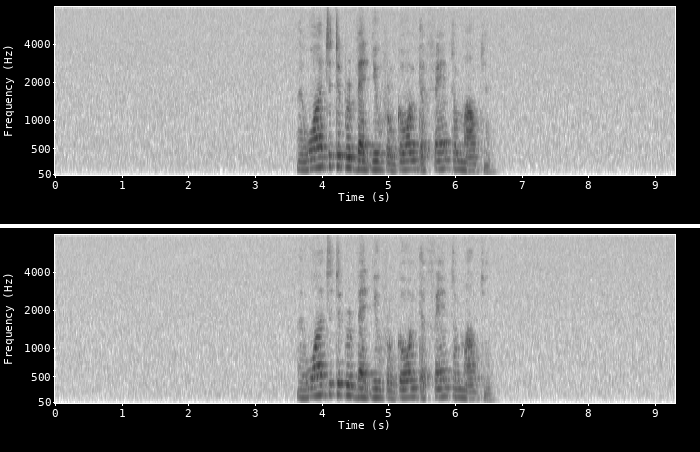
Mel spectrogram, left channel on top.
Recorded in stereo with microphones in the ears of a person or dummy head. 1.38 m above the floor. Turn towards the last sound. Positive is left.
turn(degrees=45)  # may be behind; listen again after turning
